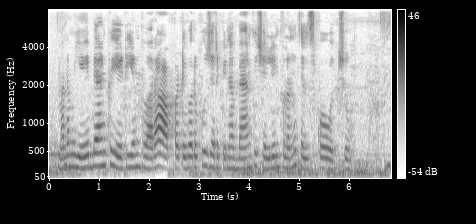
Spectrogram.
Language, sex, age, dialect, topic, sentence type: Telugu, male, 41-45, Central/Coastal, banking, statement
